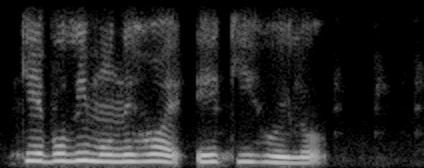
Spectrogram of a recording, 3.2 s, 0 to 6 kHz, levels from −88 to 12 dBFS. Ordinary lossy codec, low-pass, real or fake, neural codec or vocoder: Opus, 32 kbps; 5.4 kHz; real; none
